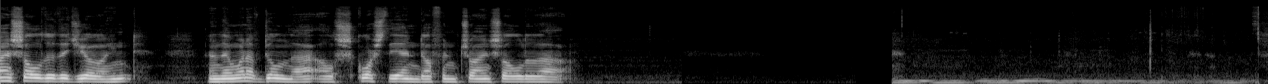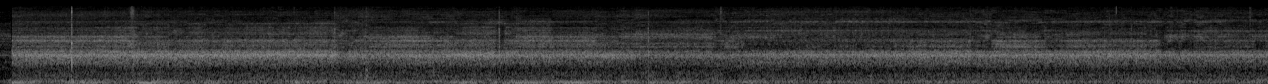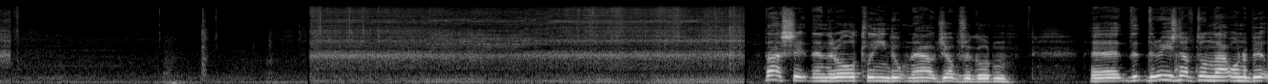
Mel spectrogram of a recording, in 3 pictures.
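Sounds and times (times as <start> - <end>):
broken low hum: 8.9 - 32.9
gas torch hissing: 12.5 - 25.6, 28.4 - 32.8.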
